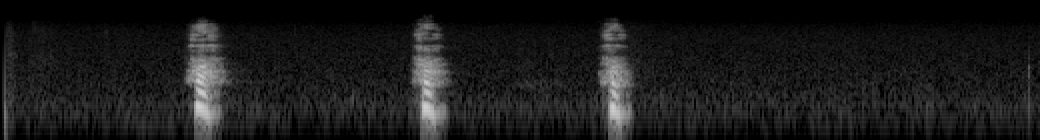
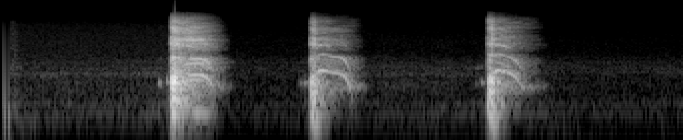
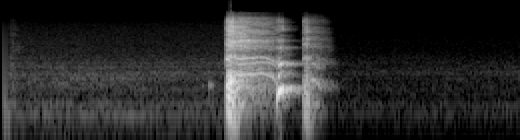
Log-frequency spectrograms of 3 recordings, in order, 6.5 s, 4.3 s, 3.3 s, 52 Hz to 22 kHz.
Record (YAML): exhalation_length: 6.5 s
exhalation_amplitude: 8192
exhalation_signal_mean_std_ratio: 0.18
three_cough_length: 4.3 s
three_cough_amplitude: 31200
three_cough_signal_mean_std_ratio: 0.24
cough_length: 3.3 s
cough_amplitude: 32040
cough_signal_mean_std_ratio: 0.24
survey_phase: beta (2021-08-13 to 2022-03-07)
age: 18-44
gender: Female
wearing_mask: 'No'
symptom_runny_or_blocked_nose: true
symptom_fatigue: true
symptom_change_to_sense_of_smell_or_taste: true
smoker_status: Never smoked
respiratory_condition_asthma: false
respiratory_condition_other: false
recruitment_source: Test and Trace
submission_delay: 2 days
covid_test_result: Positive
covid_test_method: RT-qPCR
covid_ct_value: 23.0
covid_ct_gene: ORF1ab gene
covid_ct_mean: 24.4
covid_viral_load: 9900 copies/ml
covid_viral_load_category: Minimal viral load (< 10K copies/ml)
